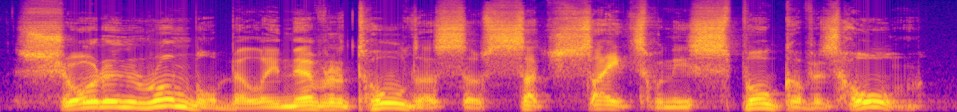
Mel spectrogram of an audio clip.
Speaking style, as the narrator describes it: Brunner grumbled, pulling his cloak over his face

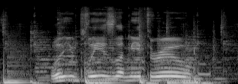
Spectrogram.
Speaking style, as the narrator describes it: Pleading

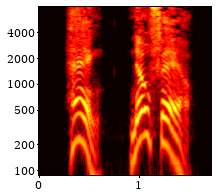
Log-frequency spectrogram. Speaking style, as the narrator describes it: someone shouted

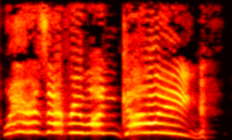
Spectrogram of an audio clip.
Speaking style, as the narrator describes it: Sydney just kind of half sits up and screams

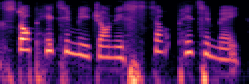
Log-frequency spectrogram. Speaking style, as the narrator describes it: Heard shouting and screaming

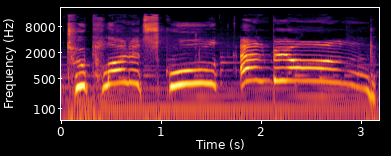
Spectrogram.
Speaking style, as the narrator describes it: Buzz shouted

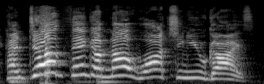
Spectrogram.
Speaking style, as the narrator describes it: Willow yelled from the hall

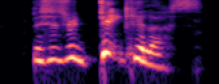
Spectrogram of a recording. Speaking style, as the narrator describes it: he growled

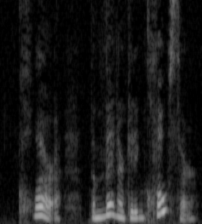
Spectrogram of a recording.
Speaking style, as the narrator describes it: couldn't help exclaiming

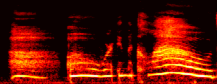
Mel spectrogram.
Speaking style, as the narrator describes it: Zandra cried

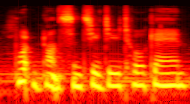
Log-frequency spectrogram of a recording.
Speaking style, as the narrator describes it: laughed Diana

